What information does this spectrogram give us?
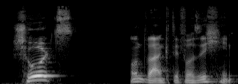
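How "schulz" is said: put-on high, loud drunken call; loud shout. A narrator's reading. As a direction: blurt it out at full voice. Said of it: "rief laut".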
